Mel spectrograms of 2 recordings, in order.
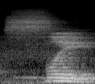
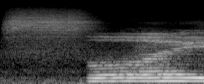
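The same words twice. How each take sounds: First: The syllable is said quickly. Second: The syllable is said slowly and drawn out. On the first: "Tapi cepat" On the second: "kalau saya slow motion nih"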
